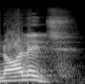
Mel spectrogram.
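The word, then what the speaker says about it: knowledge: यानी घुटना होता है नॉलेज यहां पर भी देखिए नॉलेज यहां पर भी डी साइलेंट है नॉलेज ये नहीं है नॉलेज डी भी साइलेंट है और यहां पे के भी साइलेंट है।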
